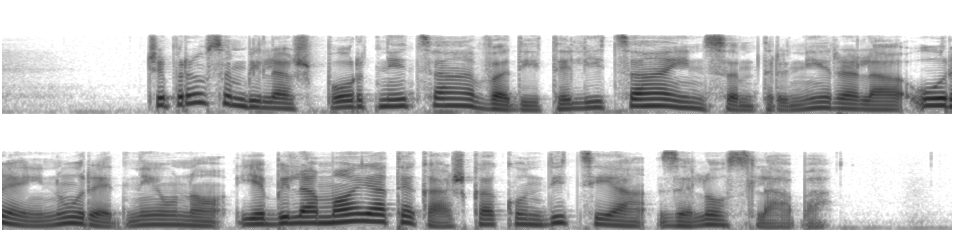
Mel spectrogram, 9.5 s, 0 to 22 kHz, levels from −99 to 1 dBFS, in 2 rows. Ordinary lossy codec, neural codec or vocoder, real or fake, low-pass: none; none; real; 7.2 kHz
